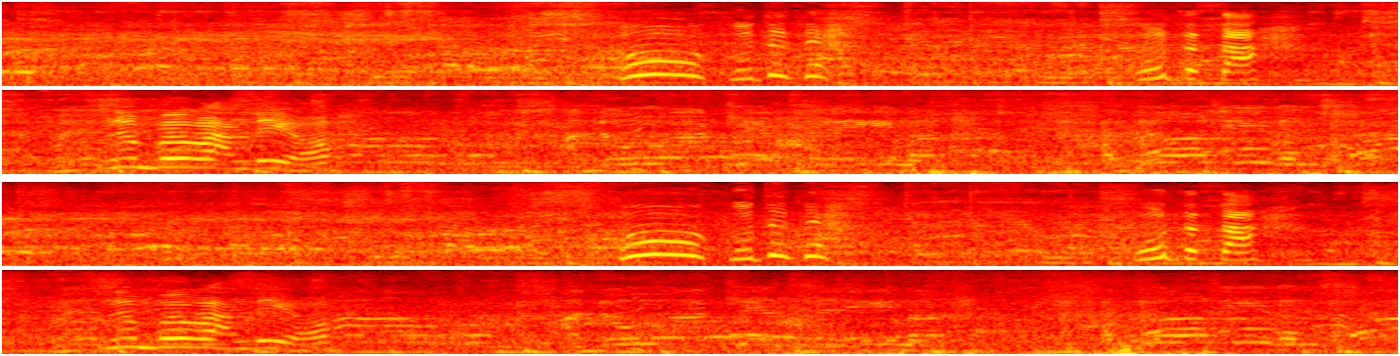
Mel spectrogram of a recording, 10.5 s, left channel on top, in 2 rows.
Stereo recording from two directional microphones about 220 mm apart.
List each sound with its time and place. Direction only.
2.3 s a sound: 20° right (ahead or behind)
4.3 s speech: 25° right (ahead or behind)
5.6 s speech: 15° right (ahead or behind)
